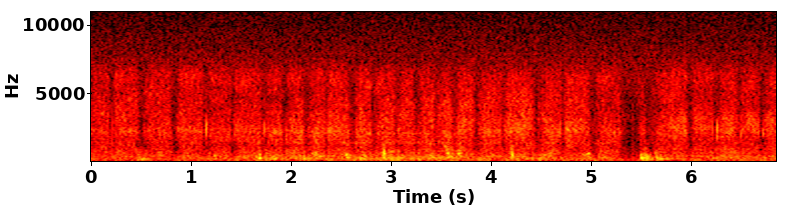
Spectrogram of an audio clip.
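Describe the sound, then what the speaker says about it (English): Sandpaper rubbing along the edge of a stained wooden hope chest, a close, continuous scratchy rasp in quick back-and-forth strokes with a few light knocks. "what happens if I sand an edge?"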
